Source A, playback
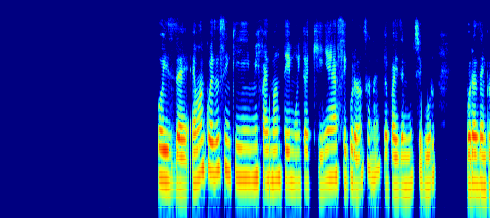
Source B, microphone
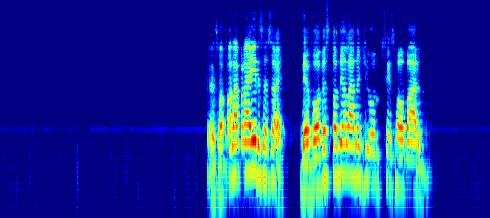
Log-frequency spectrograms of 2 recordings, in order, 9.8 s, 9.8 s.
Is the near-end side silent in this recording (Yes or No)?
No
